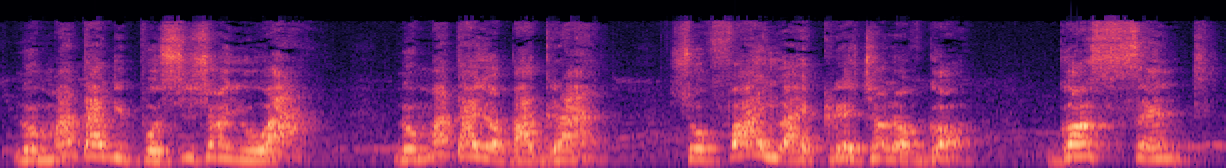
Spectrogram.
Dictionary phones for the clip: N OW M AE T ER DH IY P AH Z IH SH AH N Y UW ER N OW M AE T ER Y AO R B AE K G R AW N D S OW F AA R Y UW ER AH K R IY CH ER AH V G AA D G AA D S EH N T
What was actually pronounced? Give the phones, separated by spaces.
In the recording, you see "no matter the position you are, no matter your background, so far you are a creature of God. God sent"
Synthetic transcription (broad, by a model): N OW M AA T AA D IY P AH S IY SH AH N Y UW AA N OW M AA T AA Y AO B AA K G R AW N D S OW F AA Y UW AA AH K R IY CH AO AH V G AA D G AA D S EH N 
